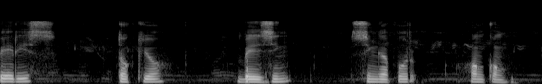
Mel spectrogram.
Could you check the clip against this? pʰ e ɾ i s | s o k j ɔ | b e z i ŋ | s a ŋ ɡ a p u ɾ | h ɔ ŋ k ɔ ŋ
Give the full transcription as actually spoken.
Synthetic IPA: p e ɾ i s | t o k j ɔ | b e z i ŋ | s i ŋ ɡ a p u ɾ | h ɔ ŋ k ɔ ŋ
